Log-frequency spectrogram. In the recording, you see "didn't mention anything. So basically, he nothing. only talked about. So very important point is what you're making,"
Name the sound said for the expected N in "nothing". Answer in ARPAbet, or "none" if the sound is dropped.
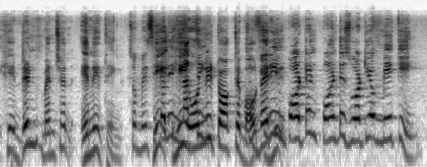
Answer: L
